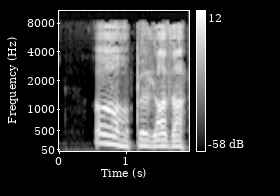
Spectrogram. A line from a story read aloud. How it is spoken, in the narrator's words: moaned Fishlegs miserably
